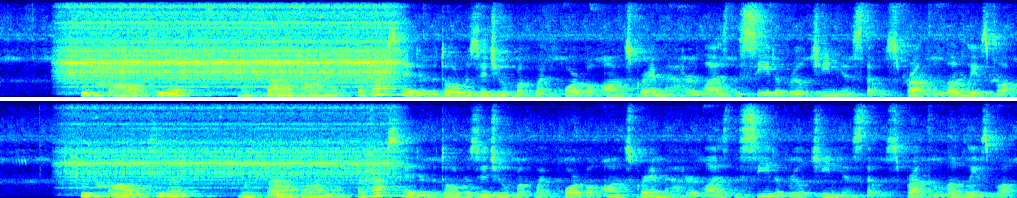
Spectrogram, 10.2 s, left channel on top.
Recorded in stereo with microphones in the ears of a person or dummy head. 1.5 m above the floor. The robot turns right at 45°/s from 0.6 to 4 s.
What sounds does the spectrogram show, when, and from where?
0.8 s a woman speaking: 15° right, 1.8 m; by 3.5 s 105° left, 1.8 m
3.6 s a woman speaking: 10° right (ahead or behind), 0.9 m; by 10.1 s 10° left (ahead or behind), 0.9 m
